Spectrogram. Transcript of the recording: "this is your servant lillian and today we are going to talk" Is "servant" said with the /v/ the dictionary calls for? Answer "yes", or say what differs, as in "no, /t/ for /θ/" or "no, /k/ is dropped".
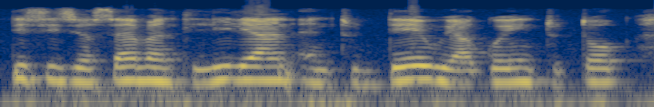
yes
